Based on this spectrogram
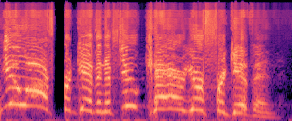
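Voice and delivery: high, forceful preacher's rebuttal; insistent exclamation; emphatic assurance. Acted. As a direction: overrule the doubt firmly. Emphatically answers an imagined doubter.

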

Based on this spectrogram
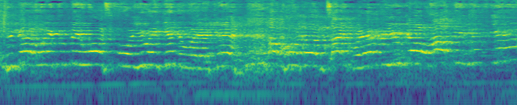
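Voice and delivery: high, loud and determined; Mary grabbing Jesus, shouting with joy; fierce, clinging shout. Acted. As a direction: yell it like she'll never let go.

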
